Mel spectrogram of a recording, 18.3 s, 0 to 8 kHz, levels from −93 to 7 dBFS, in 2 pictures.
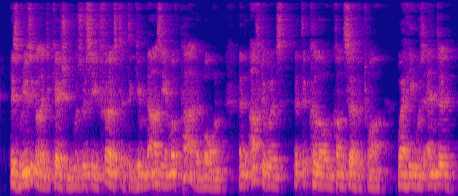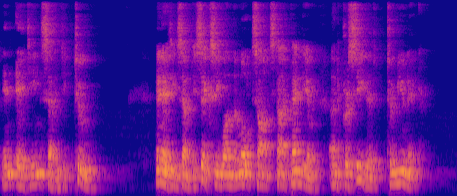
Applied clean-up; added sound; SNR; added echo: none; none; none; reverberation time 0.7 s.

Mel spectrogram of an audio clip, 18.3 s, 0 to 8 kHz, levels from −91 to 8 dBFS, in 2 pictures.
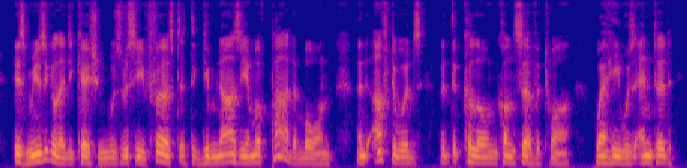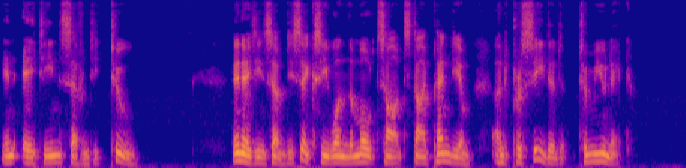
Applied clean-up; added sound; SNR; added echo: none; none; none; none.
